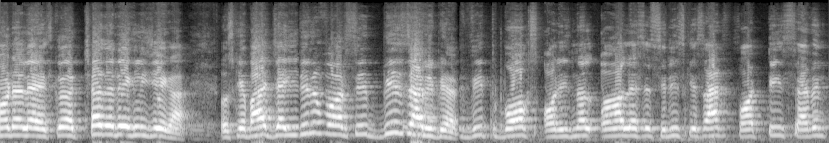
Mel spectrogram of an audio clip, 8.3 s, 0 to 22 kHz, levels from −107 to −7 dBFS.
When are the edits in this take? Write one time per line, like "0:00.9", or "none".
0:02.9
0:04.8

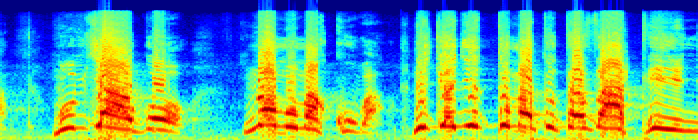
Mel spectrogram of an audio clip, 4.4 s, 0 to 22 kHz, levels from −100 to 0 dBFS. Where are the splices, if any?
0:02.4

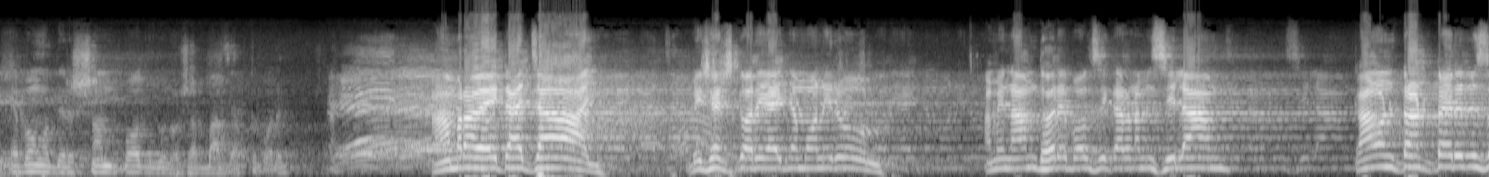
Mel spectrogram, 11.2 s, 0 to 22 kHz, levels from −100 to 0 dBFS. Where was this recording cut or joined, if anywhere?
none

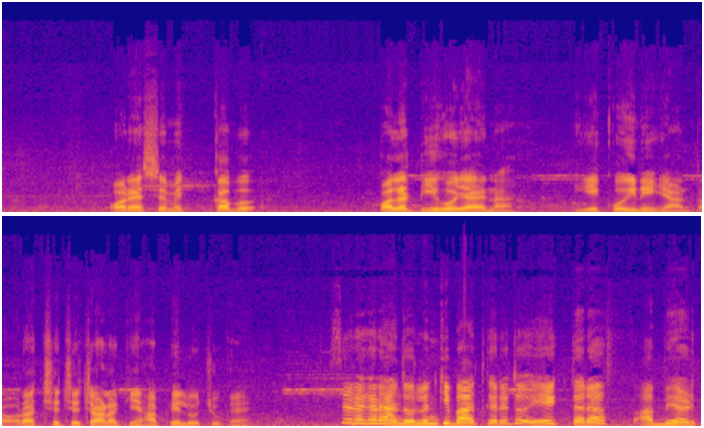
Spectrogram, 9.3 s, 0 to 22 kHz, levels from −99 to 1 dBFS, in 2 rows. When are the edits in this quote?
none

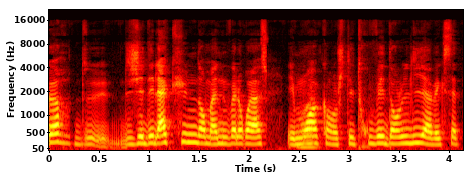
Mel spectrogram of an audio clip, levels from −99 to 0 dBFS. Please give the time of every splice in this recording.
0:02.2

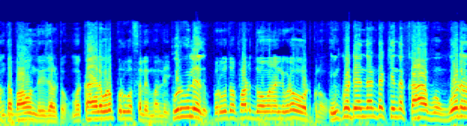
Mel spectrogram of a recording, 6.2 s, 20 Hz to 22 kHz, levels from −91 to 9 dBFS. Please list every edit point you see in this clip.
none

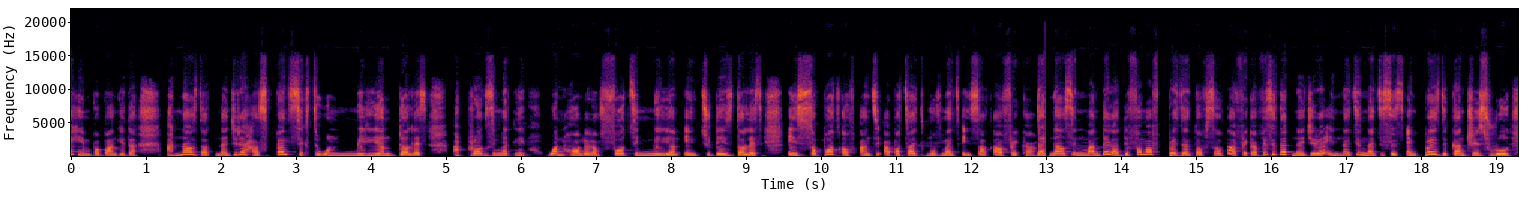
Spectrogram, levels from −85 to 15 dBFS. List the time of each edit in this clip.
0:13.0

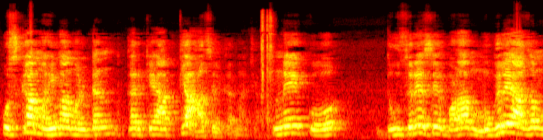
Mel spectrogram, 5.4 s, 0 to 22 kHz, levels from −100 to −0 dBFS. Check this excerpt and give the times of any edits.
0:02.7

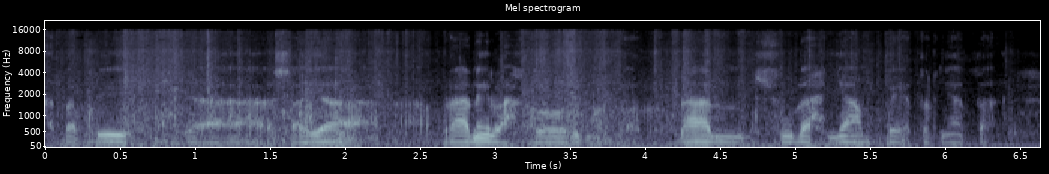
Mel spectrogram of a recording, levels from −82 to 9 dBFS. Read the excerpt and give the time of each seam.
none

